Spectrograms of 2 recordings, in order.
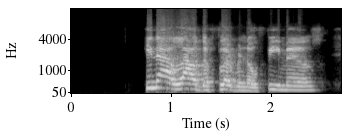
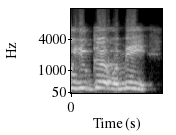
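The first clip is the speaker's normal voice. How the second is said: usual speaking voice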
